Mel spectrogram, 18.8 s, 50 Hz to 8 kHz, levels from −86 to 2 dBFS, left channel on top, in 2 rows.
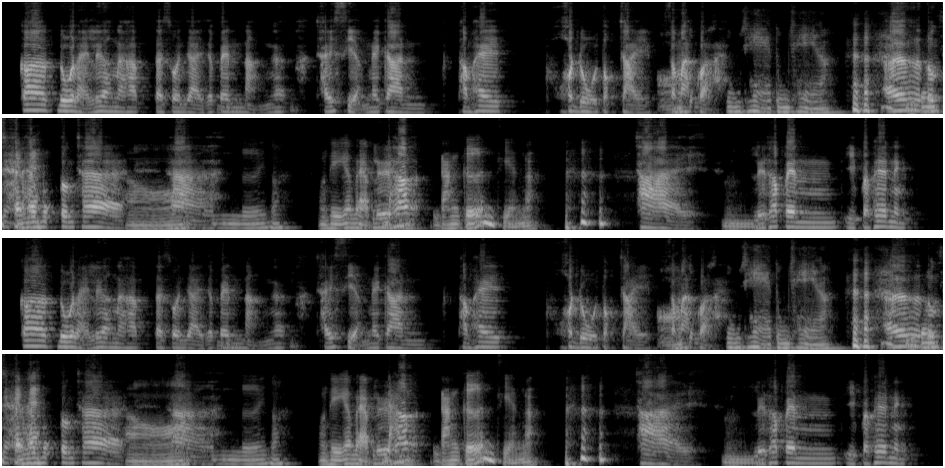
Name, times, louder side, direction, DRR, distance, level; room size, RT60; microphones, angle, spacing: voice 1, 0.2-4.2 4.6-5.0 5.6-7.2 8.8-10.7 11.1-11.6 13.1-13.6 15.8-16.4 16.9-18.4, left 3 dB, 25° left, 1.1 m, -32 dB
voice 2, 6.5-7.0 7.2-9.8 10.6-12.3 12.6-15.7 16.6-17.1, right 1 dB, 20° right, 0.7 m, -35 dB
12.0 x 6.6 x 6.7 m
head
